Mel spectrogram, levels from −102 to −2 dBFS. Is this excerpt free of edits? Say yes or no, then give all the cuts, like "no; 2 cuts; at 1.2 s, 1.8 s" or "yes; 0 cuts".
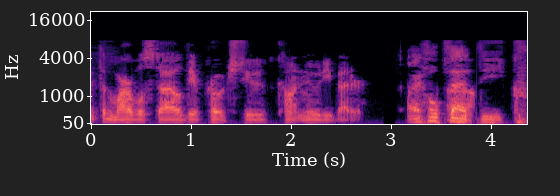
yes; 0 cuts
